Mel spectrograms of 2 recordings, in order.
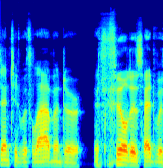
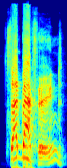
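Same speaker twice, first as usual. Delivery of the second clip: loud, high mock-heroic challenge; hammed-up heroic cry; 13 semitones higher, 11 dB louder than usual. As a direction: cry it out like a pulp hero. Mock heroic outburst mid-story.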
